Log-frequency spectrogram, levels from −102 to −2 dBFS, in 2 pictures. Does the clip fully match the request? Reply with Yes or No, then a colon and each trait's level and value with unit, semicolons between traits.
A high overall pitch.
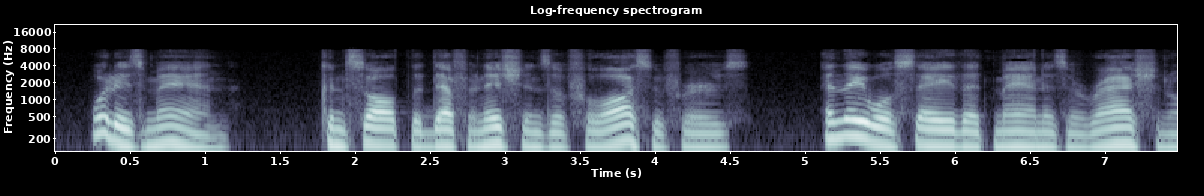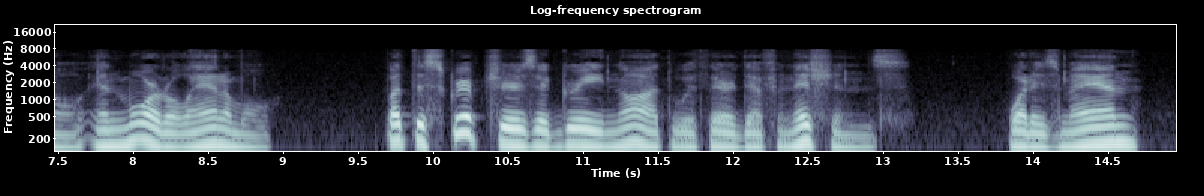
No: medium, 140 Hz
